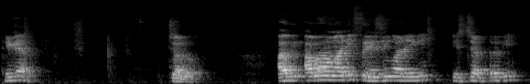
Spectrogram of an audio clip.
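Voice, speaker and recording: A man's voice: high voice, measured pace. A young man teaching shorthand at a whiteboard, patiently repeating each stroke aloud as he draws. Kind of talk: whiteboard lesson. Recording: echoey room, voice from a distance.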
